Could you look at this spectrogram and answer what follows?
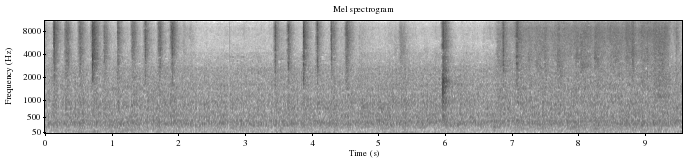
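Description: Blush brush bristles sweeping over the cheek: light, quick scratchy ticks in irregular clusters, with a sharper one about six seconds in, over a steady low hiss.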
